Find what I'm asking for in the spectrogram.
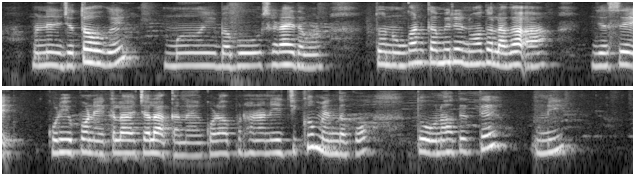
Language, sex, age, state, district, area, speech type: Santali, female, 18-30, West Bengal, Purulia, rural, spontaneous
